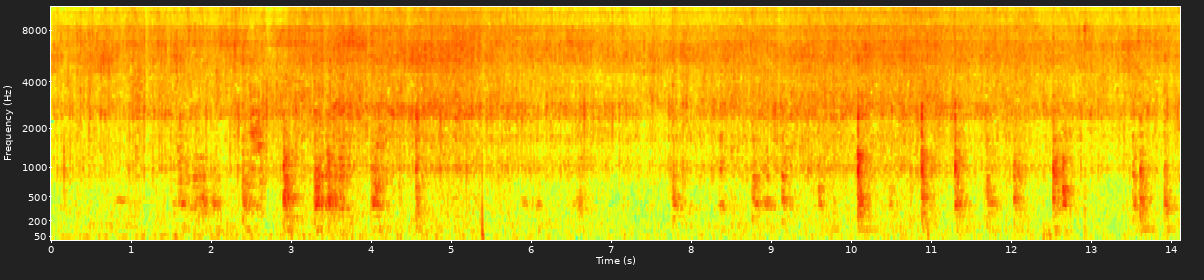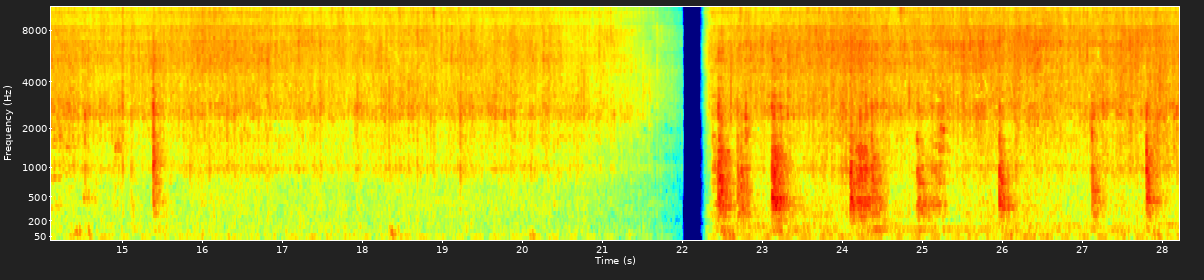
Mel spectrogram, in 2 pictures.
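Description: Cut okra (ladies' finger) sizzling in hot oil in a kadai while a spatula stirs it, scraping and knocking against the pan. A steady sizzle with scattered short scrapes; the sound cuts out briefly about 22 seconds in, then carries on.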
